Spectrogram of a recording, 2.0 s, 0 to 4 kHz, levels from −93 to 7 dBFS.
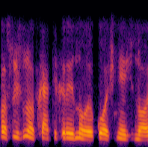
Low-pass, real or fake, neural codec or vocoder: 3.6 kHz; fake; autoencoder, 48 kHz, 128 numbers a frame, DAC-VAE, trained on Japanese speech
